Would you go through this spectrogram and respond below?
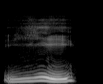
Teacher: the I sound and Y sound are essentially the same sound they just appear in different parts of a syllable · when you say ye you might constrict that initial sound a little bit more to create a contrast between the y and e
